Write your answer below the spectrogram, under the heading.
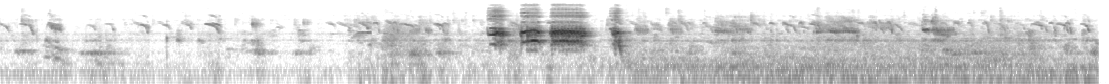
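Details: Crossbred decoy red junglefowl, about two months old: soft high peeps throughout, broken midway by a loud rough crow of two or three strained bursts, then more chirping and faint rustling.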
